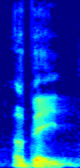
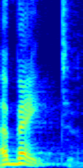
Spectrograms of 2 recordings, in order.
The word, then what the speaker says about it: Abate: We've heard it pronounced 3 different ways today in the hearing. Abate, Senator. Abate, okay.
